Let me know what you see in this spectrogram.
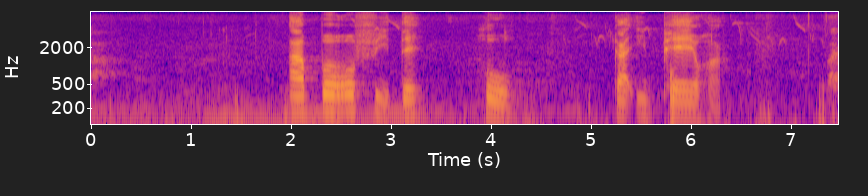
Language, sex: Southern Sotho, male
